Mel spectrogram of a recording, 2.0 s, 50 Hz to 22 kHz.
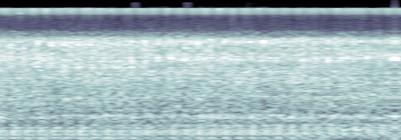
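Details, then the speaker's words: Kawasaki Vulcan 500 at working temperature, vacuum gauges on cylinders 1 and 2 at intake: ragged, uneven idle with hissy intake; carburetors totally unbalanced, each cylinder at its own pace; bowls had old green gasoline and stuck parts. "Okay, well, they are totally unbalanced, let's see if I'll show you."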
